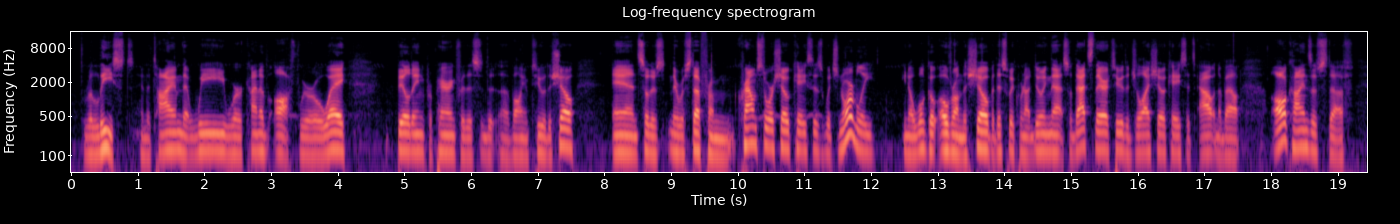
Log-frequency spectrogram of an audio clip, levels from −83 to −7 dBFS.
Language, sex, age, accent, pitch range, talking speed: English, male, 30-49, American, 115-135 Hz, 200 wpm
